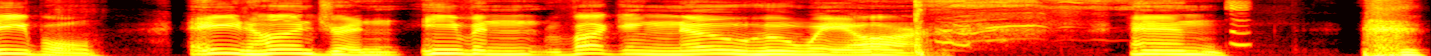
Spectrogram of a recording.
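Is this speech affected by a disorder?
Yes: ALS.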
